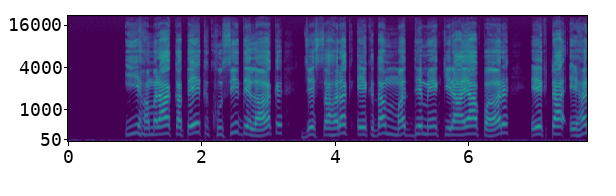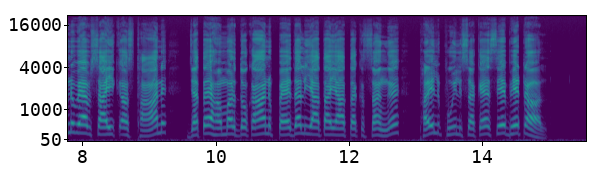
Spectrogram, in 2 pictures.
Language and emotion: Maithili, happy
